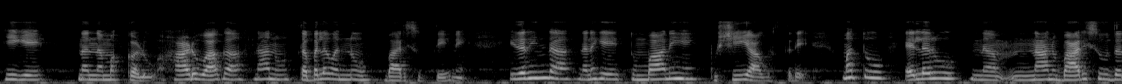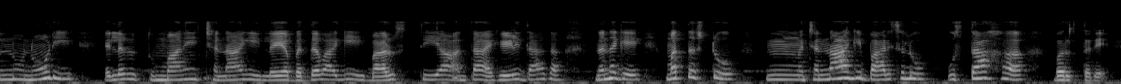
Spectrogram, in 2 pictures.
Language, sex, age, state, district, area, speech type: Kannada, female, 30-45, Karnataka, Shimoga, rural, spontaneous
